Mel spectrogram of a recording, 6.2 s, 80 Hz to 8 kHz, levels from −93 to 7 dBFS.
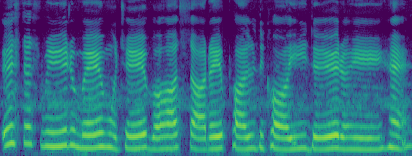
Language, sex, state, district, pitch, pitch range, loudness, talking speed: Hindi, female, Madhya Pradesh, Katni, 235 Hz, 220-255 Hz, -15 LUFS, 105 wpm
